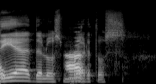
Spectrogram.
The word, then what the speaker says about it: Dia de los Muertos: Dia de los Muertos. – Thank you. Right. I'm not butchering it on purpose, genuinely, I cannot say it. Dia de la muerte. De los. – De los muertos.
